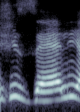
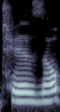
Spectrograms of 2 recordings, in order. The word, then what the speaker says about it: Gisele: Eu falo teacher Giselle para brincar com os meus alunos, para eles entenderem que tem uma outra pronúncia, mas eu, quando chego no aeroporto para falar, falo meu nome Gisele. Se ele fala Giselle, eu não importo. Mas eu me apresento como Gisele.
